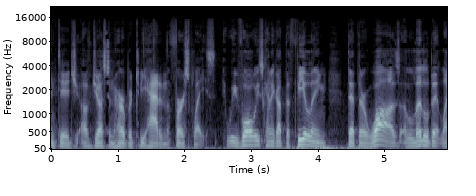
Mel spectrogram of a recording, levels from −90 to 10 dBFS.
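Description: No technical faults are audible anywhere in the speech recording.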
